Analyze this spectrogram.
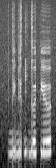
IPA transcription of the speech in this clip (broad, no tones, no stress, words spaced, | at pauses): bʲøbʲəɠiɡø pʲø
